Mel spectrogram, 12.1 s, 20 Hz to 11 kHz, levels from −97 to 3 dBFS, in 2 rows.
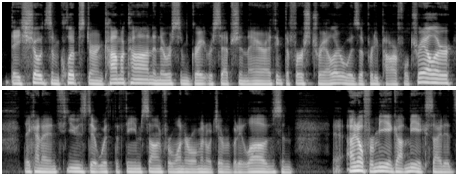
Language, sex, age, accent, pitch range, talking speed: English, male, 20-39, American, 115-130 Hz, 235 wpm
